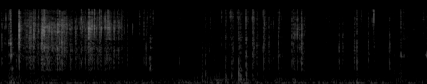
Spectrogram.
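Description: A metal utility blade scores and scrapes a solid pink rectangular bar of soap held in the hand, cutting it into small cubes. A dense, bright, crackly scraping fills the first second and a half, then gives way to quieter, irregular short crisp scrapes and cuts with almost no low end.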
